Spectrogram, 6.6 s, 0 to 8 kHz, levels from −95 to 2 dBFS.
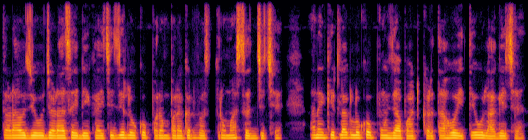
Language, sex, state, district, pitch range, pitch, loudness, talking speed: Gujarati, male, Gujarat, Valsad, 135-145 Hz, 145 Hz, -16 LUFS, 190 wpm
